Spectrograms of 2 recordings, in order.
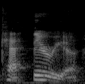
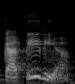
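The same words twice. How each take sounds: First: The name is pronounced with English sounds. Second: The name is pronounced with Spanish sounds.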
